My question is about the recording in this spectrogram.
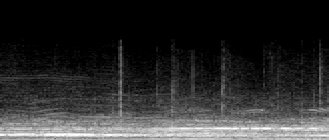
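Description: Loud live concert music with held notes over a steady bass, and the crowd whooping over it.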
